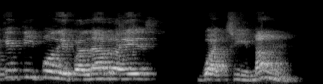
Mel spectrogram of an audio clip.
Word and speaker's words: guachimán: tipo de palabra es guachimán bueno es una palabra de tipo aguda y las agudas que terminan en N qué necesitan tie des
